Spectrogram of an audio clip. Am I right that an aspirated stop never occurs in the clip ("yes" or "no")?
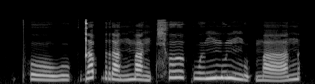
no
